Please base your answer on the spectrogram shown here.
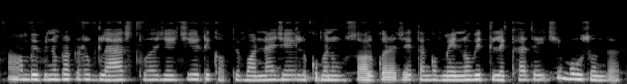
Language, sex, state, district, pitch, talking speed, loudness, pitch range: Odia, female, Odisha, Khordha, 215 Hz, 200 wpm, -17 LUFS, 205-225 Hz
